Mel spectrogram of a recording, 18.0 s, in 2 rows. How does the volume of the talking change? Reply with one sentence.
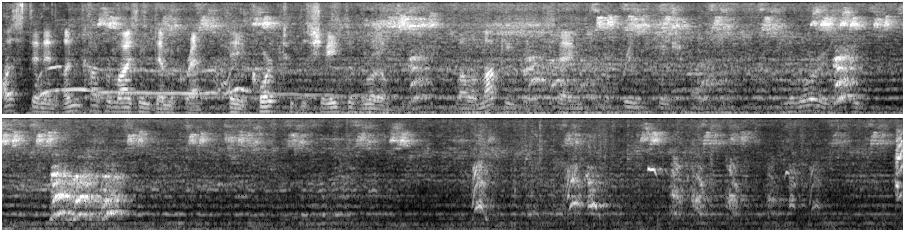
The volume of the talking goes down.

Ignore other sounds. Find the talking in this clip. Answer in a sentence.
The talking can be heard from 0.0 to 8.6 s.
